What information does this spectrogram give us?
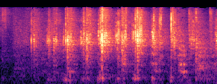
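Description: A dog jumps around, its paws and claws making a quick, irregular run of light taps and scrabbles at a moderate level.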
